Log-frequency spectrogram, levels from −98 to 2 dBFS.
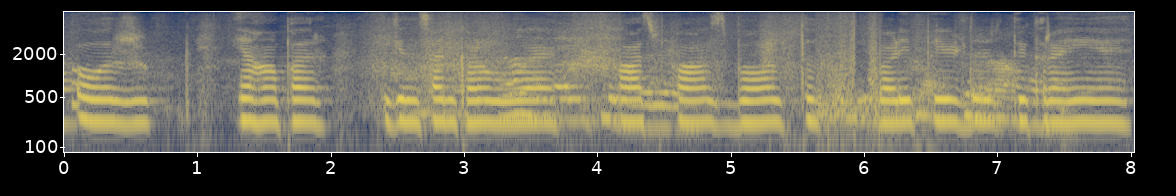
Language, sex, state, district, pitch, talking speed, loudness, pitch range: Hindi, female, Uttar Pradesh, Gorakhpur, 230 Hz, 110 wpm, -16 LUFS, 225-235 Hz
